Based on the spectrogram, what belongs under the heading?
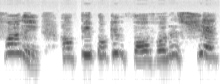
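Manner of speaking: high-pitched, incredulous and amused; laughing. Real, not acted. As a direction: squeal it out through helpless amusement. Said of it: "I'm sorry to be laughing".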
